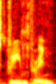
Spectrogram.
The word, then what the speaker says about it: G-Print: Um the the green print, it's called G-print, but it's actually pronounced as green print.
